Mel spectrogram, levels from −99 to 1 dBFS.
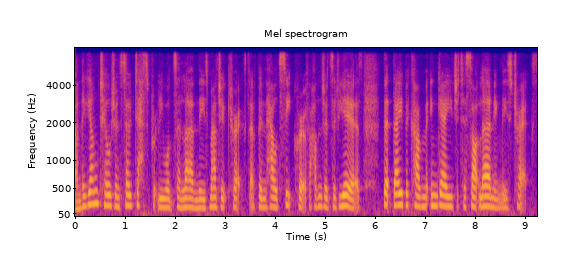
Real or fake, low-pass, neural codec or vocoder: fake; 7.2 kHz; codec, 16 kHz in and 24 kHz out, 0.6 kbps, FocalCodec, streaming, 4096 codes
